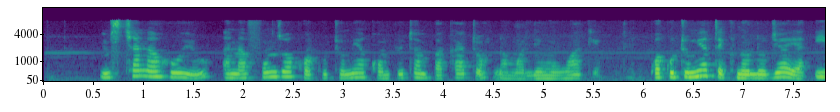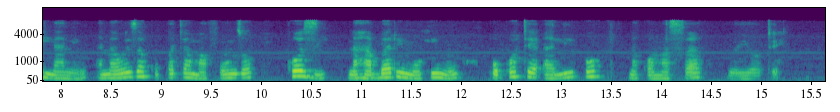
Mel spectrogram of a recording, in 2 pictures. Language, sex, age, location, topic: Swahili, female, 18-24, Nairobi, education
